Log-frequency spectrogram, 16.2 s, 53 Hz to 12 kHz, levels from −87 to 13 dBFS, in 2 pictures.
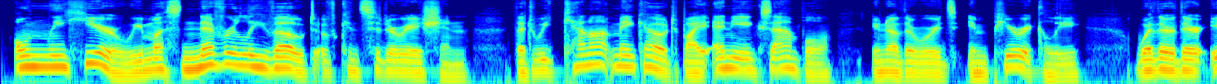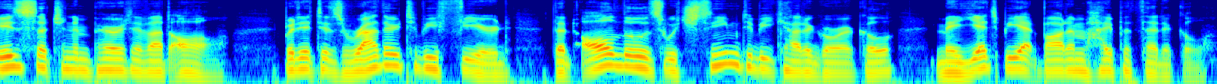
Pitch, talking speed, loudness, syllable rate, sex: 130 Hz, 185 wpm, -20 LUFS, 6.0 syllables/s, male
